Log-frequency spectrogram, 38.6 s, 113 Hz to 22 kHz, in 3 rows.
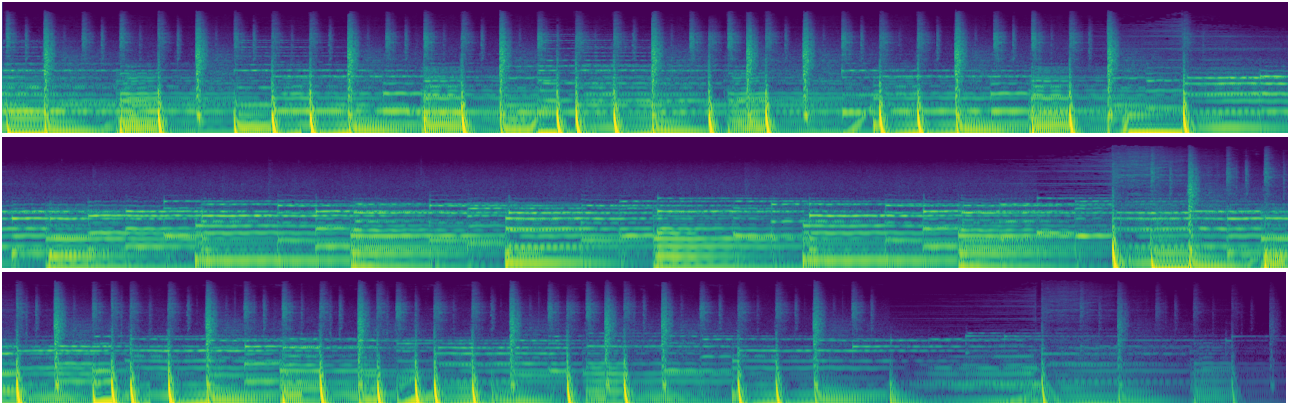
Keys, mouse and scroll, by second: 0.4 alt+shift+click, 1.1 alt+click, 9.2 alt+p, 11.6 ctrl+i, 12.6 alt+click, 15.8 f, 16.9 alt+click, 20.8 alt+click, 21.2 shift+click, 23.1 alt+m, 24.2 alt+shift+click, 24.9 alt+click, 28.8 alt+click, 35.3 shift+click, 36.5 shift+click, 37.5 alt+click.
